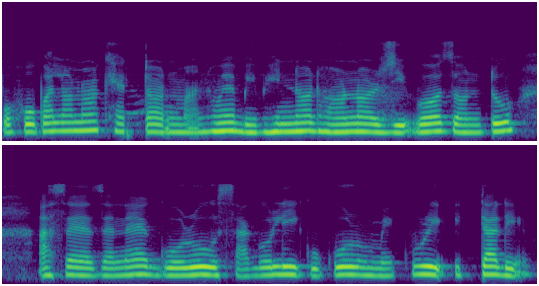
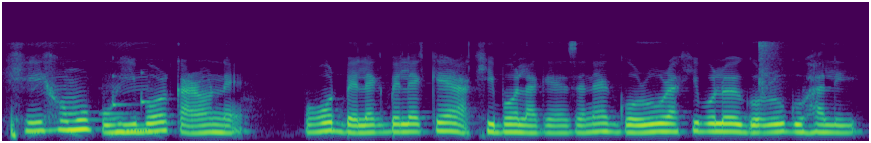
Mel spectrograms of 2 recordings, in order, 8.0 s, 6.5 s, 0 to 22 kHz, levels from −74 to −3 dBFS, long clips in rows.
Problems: constant background noise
